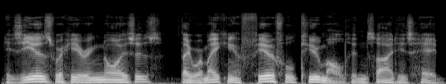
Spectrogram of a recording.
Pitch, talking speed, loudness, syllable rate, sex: 100 Hz, 175 wpm, -17 LUFS, 5.5 syllables/s, male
